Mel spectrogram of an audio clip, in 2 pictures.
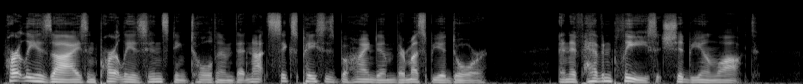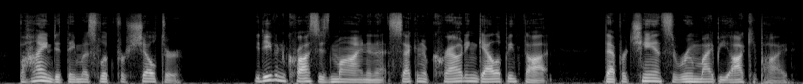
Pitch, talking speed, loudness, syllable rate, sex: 115 Hz, 200 wpm, -22 LUFS, 5.6 syllables/s, male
